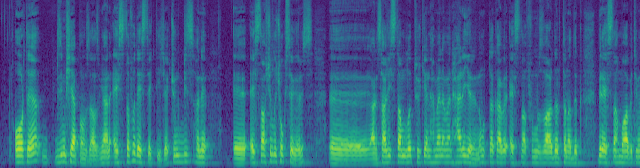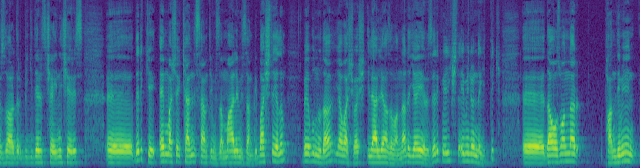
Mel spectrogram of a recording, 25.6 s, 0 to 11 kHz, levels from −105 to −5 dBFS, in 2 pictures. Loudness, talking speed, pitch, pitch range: -24 LUFS, 155 wpm, 115 Hz, 110-135 Hz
